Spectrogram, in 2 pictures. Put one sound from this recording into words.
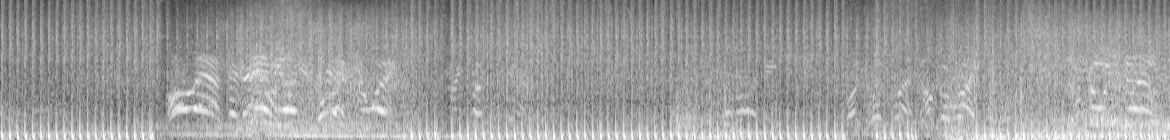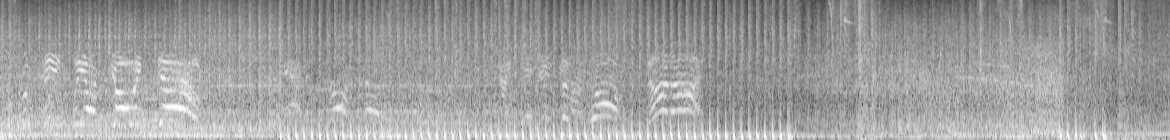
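Propeller aircraft engines drone steadily.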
